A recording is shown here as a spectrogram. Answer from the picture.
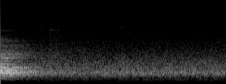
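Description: A man's voice finishing a word, then a pause in his speech with only faint steady hiss.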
